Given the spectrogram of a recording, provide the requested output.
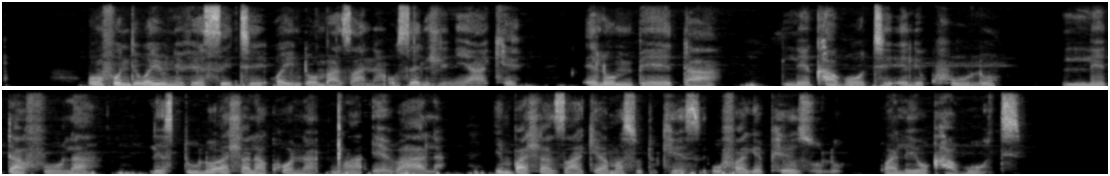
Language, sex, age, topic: North Ndebele, male, 36-49, education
